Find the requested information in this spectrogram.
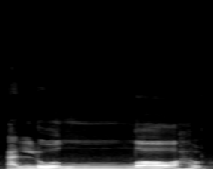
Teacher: tekan pada lafaz nama Allah ni dengan lam yang tebal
